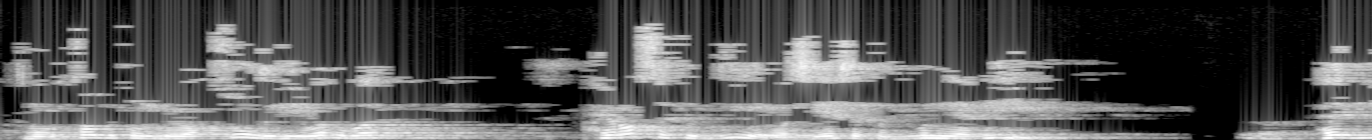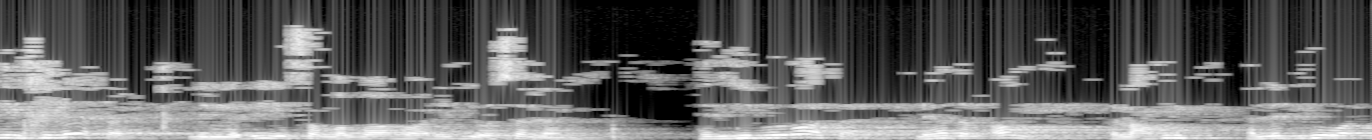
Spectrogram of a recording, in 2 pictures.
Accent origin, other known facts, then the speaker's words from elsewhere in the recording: Egypt; طبعا في عندنا في مصر الناس بتقول كده برضو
